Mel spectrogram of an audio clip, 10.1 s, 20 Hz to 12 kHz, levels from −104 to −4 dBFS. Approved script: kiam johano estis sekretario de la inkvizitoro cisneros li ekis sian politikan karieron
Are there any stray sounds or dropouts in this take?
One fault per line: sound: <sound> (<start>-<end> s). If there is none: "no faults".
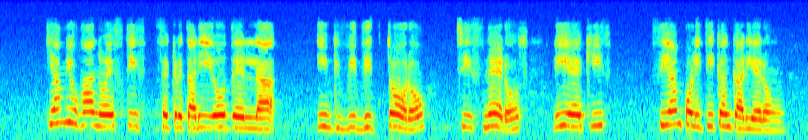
no faults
